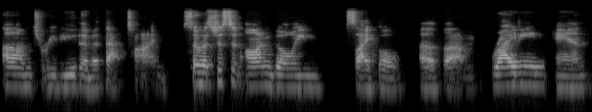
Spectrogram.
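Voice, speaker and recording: A woman speaks on a video call as a panelist, her voice bright and forward while sitting a little low in pitch. She talks in a halting way, filling gaps with frequent ums and uhs. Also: steady tone, gravelly, low-quality recording. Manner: hesitant, many fillers. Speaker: grant writer, panelist.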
